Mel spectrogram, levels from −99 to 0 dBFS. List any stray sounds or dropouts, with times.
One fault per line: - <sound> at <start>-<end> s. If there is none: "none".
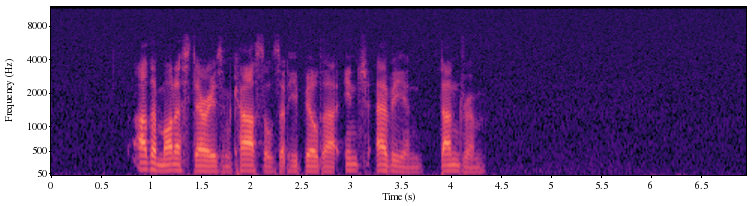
none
